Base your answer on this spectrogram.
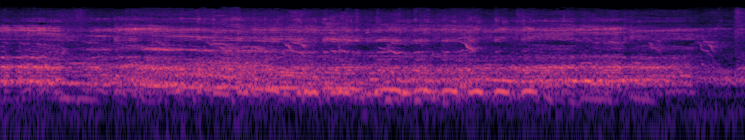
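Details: Howler monkeys in trees at Quepos, Costa Rica, howling at people below, possibly against another nearby troop to protect territory; a dense, eerie roaring chorus with steady layered tones holds throughout.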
